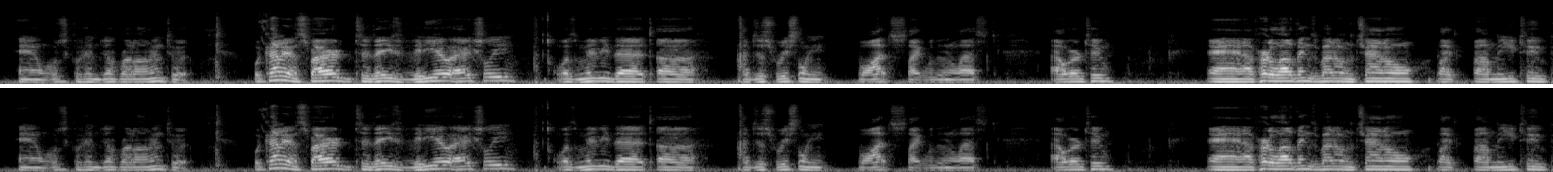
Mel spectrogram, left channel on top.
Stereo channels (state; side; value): quieter; right; 3.6 dB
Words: And we'll just go ahead and jump right on into it. What kind of inspired today's video actually was a movie that I just recently watched, like within the last hour or two. And I've heard a lot of things about it on the channel, like the YouTube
